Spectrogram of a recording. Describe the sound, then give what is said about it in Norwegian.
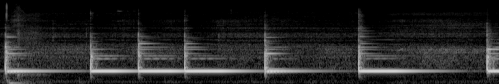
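A ringing stone (lithophone) struck seven times at an uneven pace, each hit giving a bright, clear tone that rings on steadily between blows. Loud, with no voices. “Han registrerer klangsteiner, altså steiner som er blitt slått på i kultisk sammenheng Fins masse i Norge.”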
